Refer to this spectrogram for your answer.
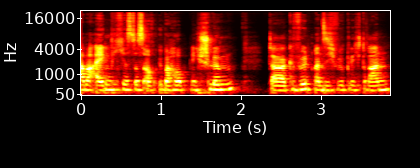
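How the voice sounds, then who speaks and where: A woman's ordinary speaking voice, medium in pitch, with fairly even intonation and a fairly quick pace. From Germany, Lower Rhine (Krefeld). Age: 20s. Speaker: university student and tutor. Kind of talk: interview.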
